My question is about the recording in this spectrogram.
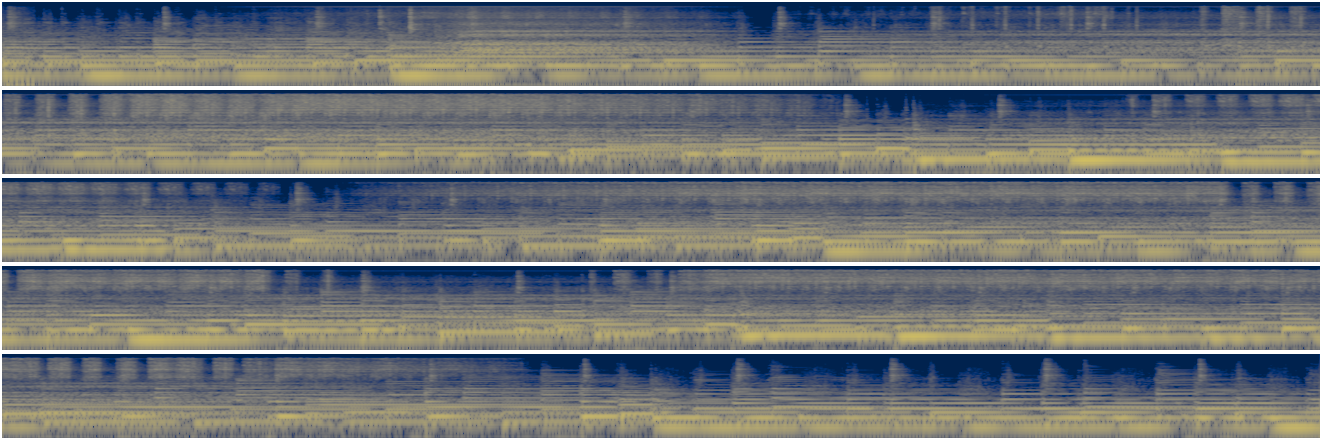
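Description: Background guitar music over the rasping hiss of a quartz gem's girdle being ground against a spinning faceting lap; the grinding comes and goes in stretches of several seconds.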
